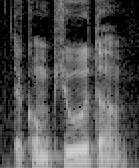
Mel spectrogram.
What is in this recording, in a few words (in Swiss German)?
"komputer", alsace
